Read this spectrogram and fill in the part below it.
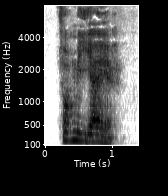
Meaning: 1. anthill 2. beehive (place full of activity, or in which people are very busy)
- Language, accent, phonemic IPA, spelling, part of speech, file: French, Canada, /fuʁ.mi.ljɛʁ/, fourmilière, noun, LL-Q150 (fra)-fourmilière.wav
